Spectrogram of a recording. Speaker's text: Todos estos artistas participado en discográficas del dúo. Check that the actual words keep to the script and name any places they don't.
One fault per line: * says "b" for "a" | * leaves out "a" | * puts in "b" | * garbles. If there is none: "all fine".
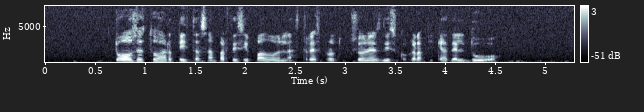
* puts in "han"
* puts in "las tres producciones"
